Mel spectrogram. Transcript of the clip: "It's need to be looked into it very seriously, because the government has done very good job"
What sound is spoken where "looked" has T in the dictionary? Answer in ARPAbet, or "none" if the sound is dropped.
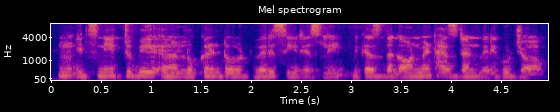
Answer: none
